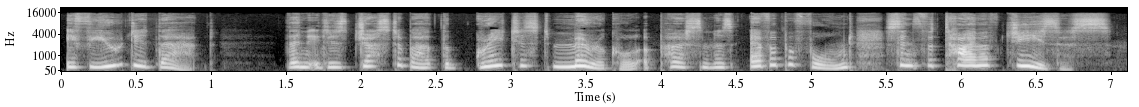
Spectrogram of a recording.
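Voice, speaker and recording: Kindly young English schoolteacher, high-ish and animated, gentle, for children's audio drama. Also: female voice, moderate pace, dry recording, clean studio sound. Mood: amazed, alarmed.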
